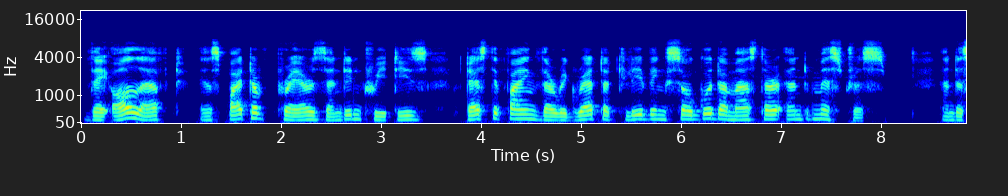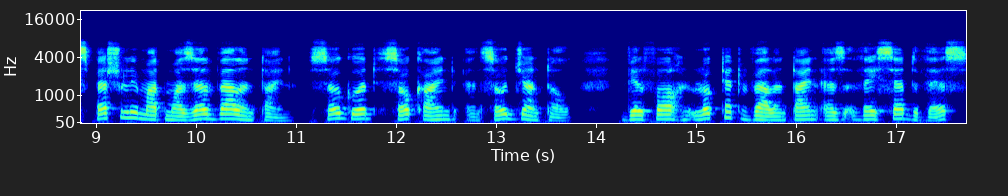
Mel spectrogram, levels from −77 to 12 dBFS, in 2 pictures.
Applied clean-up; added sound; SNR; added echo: none; none; none; none.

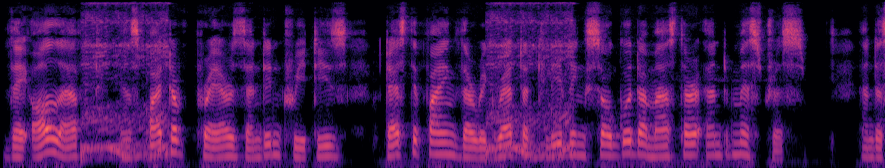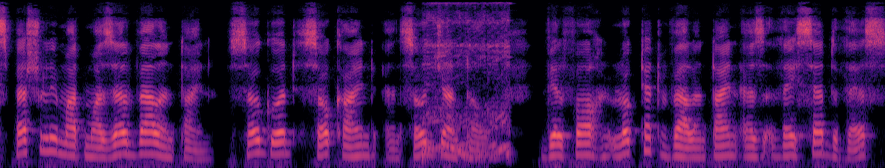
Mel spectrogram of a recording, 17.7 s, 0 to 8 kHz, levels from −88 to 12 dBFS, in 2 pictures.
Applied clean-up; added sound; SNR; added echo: none; Screech; 9 dB; none.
